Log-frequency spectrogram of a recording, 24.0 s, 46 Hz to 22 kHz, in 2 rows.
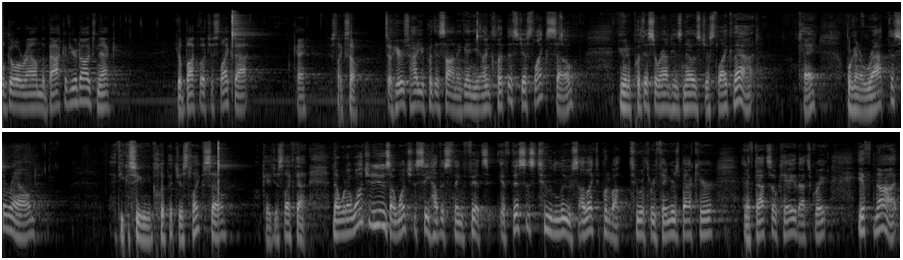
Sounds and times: Speech: 0.0 - 1.6, 2.3 - 3.3, 3.9 - 12.6, 13.4 - 23.9.

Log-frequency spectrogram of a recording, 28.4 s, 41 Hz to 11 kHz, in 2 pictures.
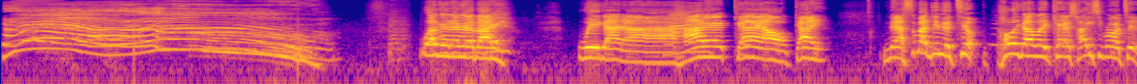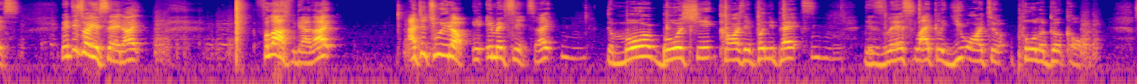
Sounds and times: Inside, small room: 0.0 - 28.4
Speech: 5.3 - 6.4, 7.2 - 10.4, 11.1 - 16.0, 17.5 - 18.5, 19.2 - 27.9.

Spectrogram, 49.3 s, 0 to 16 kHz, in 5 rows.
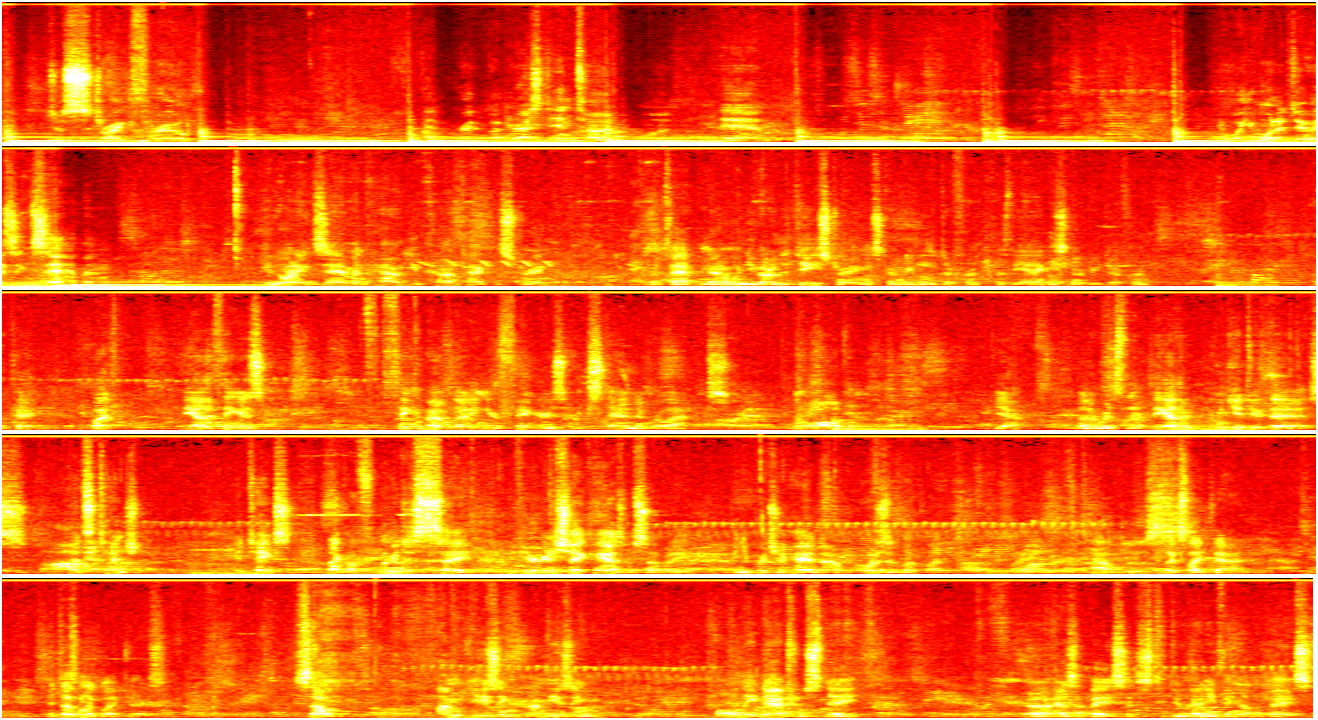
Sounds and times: Pizzicato: 0.0 - 14.9, 18.8 - 20.1, 25.7 - 33.8
Speech: 0.0 - 49.2.

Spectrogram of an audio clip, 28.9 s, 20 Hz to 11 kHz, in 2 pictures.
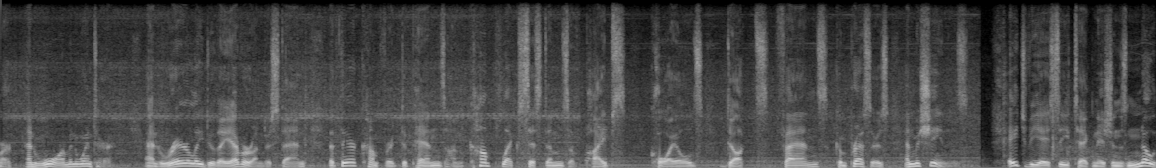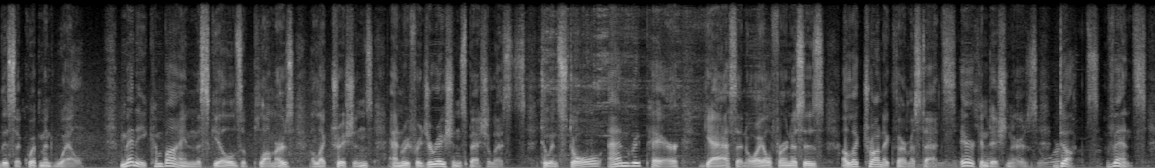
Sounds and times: Air conditioning: 0.0 - 12.5, 15.2 - 25.0
Speech: 0.0 - 28.8.

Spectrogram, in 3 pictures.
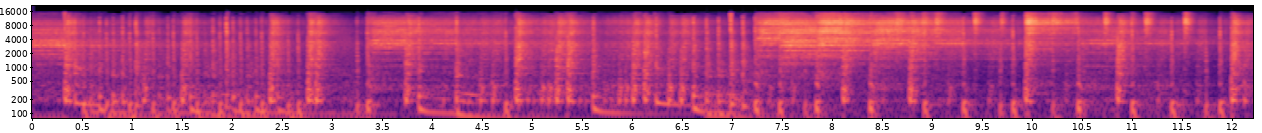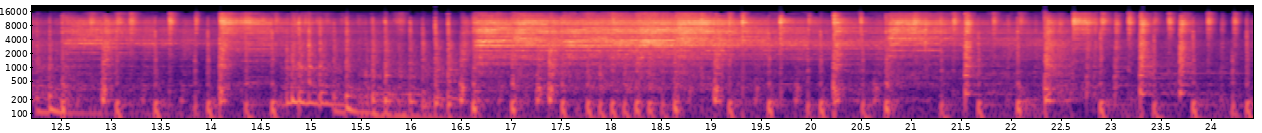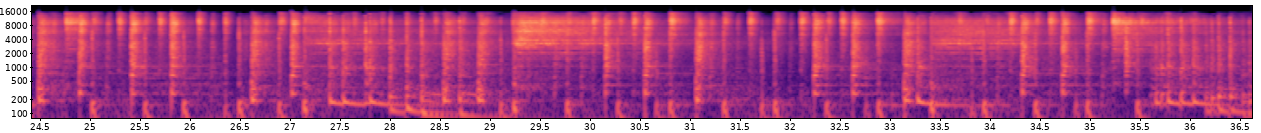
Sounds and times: Bass drum: 0.0 - 36.6
Drum kit: 0.0 - 36.6.

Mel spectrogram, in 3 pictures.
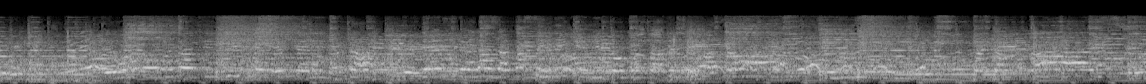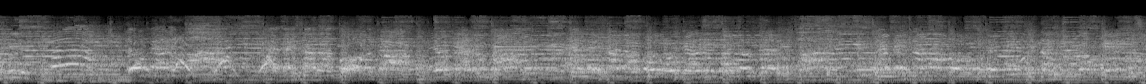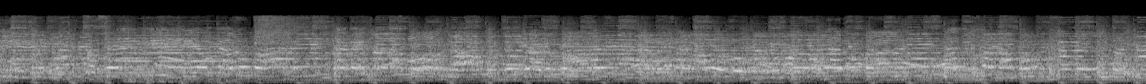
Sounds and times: Music: 0.0 - 34.3.

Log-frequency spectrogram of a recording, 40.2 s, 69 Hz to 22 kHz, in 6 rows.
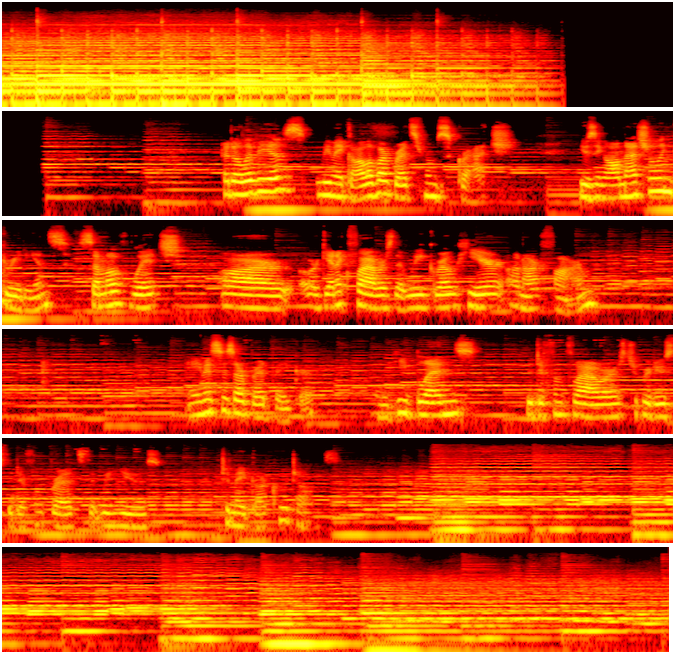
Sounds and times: Music: 0.0 - 5.6, 7.1 - 40.2
Speech: 8.9 - 11.8, 12.5 - 19.4, 22.0 - 23.3, 23.9 - 28.4, 29.0 - 30.2.

